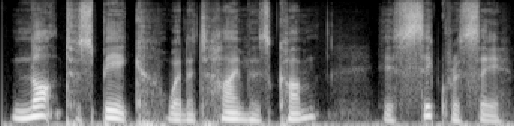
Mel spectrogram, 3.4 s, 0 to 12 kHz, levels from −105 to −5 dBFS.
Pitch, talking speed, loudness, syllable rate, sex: 135 Hz, 175 wpm, -21 LUFS, 4.2 syllables/s, male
